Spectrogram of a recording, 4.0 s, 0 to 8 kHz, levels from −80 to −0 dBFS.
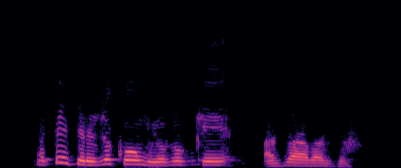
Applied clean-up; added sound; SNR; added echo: neural mask model Resemble Enhance denoiser.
